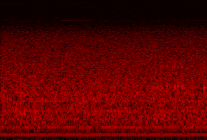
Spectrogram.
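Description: Faint steady electrical hum, one low tone with a weaker higher one, under an even hiss: the background noise of the recording.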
